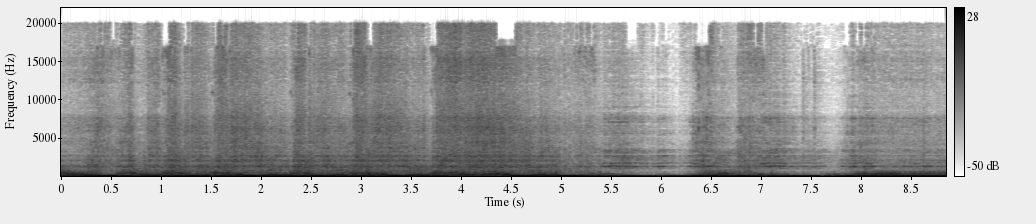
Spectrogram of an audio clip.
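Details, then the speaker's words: K24-swapped Toyota MR2, first start after fixing reversed fuel pump wiring and blowing out fuel lines: engine catches and runs on its own, revs rising and falling smoothly between steady idle, no misses or knocks; normal running. "you guys heard it run running on its own now sounds good all right Nick you can kill it"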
